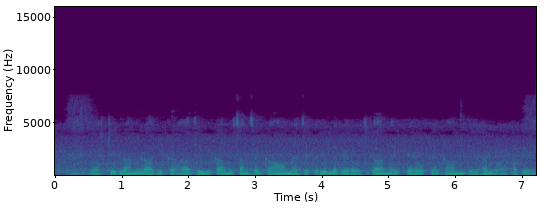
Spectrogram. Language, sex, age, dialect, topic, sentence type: Bhojpuri, male, 25-30, Northern, banking, statement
